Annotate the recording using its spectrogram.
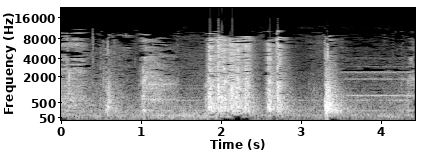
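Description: A snack vending machine being worked by hand: a few sharp, irregular knocks and clatters against the machine.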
